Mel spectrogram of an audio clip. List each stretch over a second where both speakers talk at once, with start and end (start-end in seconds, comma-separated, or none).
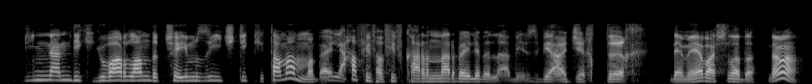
none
